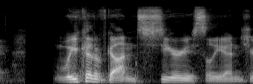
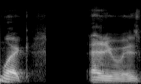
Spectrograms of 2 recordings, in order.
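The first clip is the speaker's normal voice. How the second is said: ordinary talk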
